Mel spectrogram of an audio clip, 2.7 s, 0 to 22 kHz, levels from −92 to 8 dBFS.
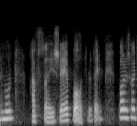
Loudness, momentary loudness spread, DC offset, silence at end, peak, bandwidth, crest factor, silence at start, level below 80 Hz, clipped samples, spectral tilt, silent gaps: -24 LUFS; 11 LU; under 0.1%; 0 s; -4 dBFS; 8.8 kHz; 18 dB; 0 s; -62 dBFS; under 0.1%; -7.5 dB/octave; none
